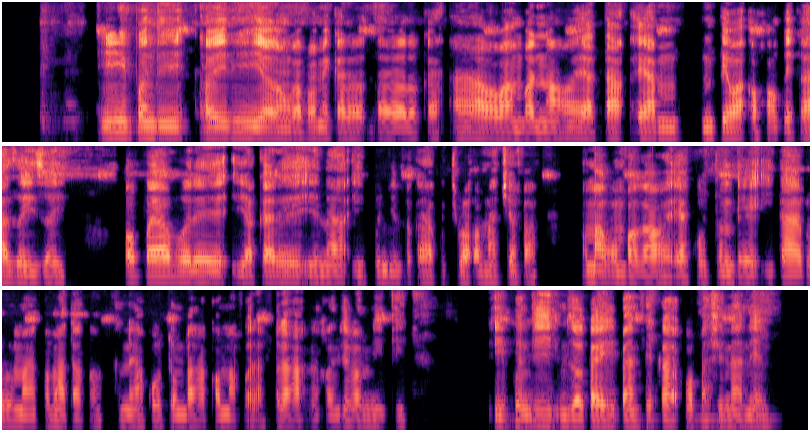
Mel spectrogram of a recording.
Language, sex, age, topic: Oshiwambo, male, 25-35, finance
